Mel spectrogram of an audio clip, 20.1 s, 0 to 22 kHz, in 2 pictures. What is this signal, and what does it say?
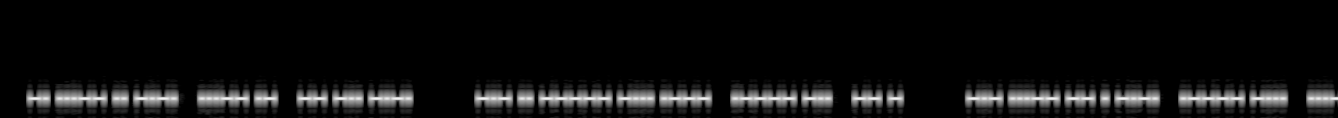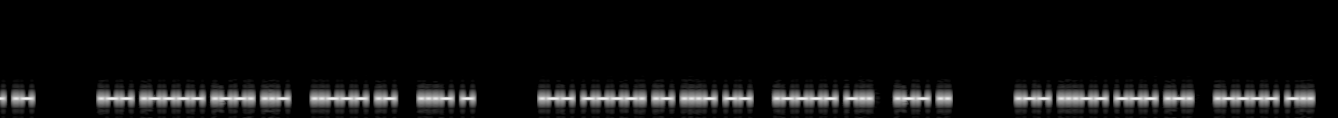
Morse code, heard as a keyed tone, about 46 wpm, 670 Hz. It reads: N3IC 3A MDC KI0BJ 1D MT K3MEC 1B VA W1PU 2A VT W9AVM 1D WI W3OR 1D
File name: LARK-FD-2022-Log-in-CW-45wpm-670-Hz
